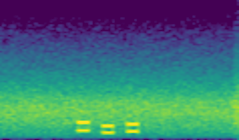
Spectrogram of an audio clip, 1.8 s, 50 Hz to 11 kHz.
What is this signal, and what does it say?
DTMF, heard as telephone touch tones, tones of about 80 ms, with radio hiss and a squelch burst at the end. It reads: 915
